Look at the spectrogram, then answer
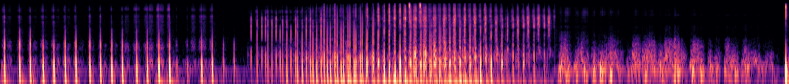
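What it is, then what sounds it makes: Wooden spoon handle scraped with floss thread. The taut thread of a plastic floss pick is rubbed and scratched back and forth along a hand-held, light-coloured solid wooden spoon handle. Quick, evenly spaced dry scrapes give way to a dense, louder rasping run in the middle. The strokes then thin out into softer, irregular scratches, all low and dull in tone.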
